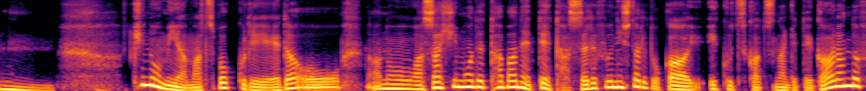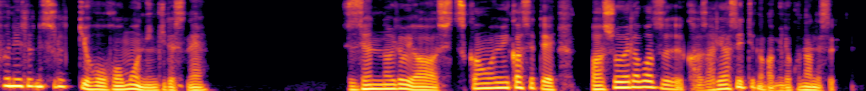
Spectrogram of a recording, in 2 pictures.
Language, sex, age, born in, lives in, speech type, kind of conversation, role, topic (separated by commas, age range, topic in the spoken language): Japanese, male, 40-44, Japan, Japan, read, expert-assistant, expert, いつものハイキングコースやキャンプ場を、ちょっと変わった方法で楽しむにはどうしたらいいでしょう？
